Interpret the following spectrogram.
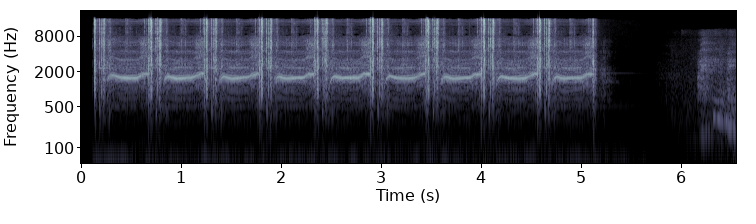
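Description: Camera shutter firing in a run of about ten frames, just under two a second, with a motor-drive whirr between each click. It stops suddenly about five seconds in.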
